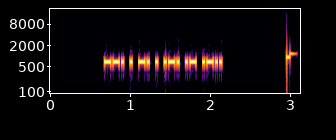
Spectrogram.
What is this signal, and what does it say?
Morse code, heard as a keyed tone, about 44 wpm, 700 Hz. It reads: GENERAL
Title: Sentences from Top 600 Words - New Word Drill - 45wpm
